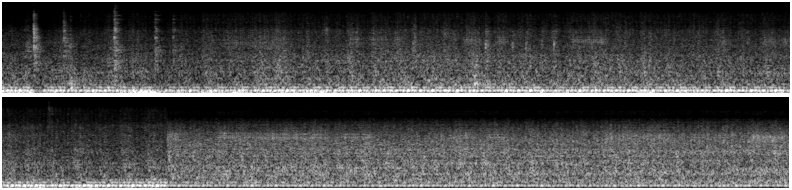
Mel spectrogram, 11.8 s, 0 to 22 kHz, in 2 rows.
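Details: 1946 Studebaker M5 pickup with AMC 258, cold start on a 70-degree spring day: uneven, loping cold idle with occasional stumbles, settling to a smoother drone; the owner blames a cold-blooded carburetor.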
